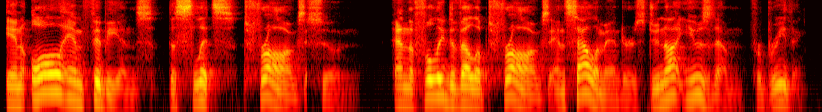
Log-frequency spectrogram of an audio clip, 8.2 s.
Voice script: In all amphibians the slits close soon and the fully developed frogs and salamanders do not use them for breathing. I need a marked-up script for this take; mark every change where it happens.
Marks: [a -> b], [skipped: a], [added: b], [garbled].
In all amphibians the slits [close -> frogs] soon and the fully developed frogs and salamanders do not use them for breathing.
